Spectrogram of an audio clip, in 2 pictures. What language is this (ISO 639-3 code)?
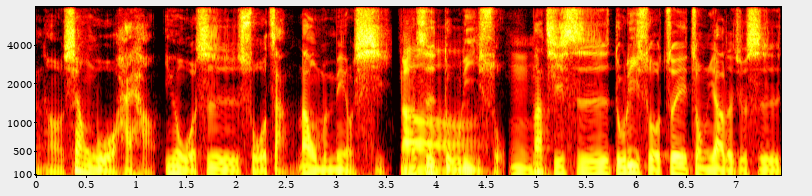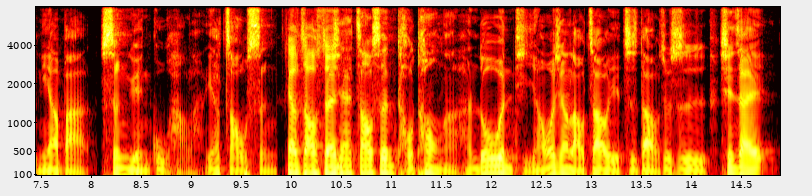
zho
